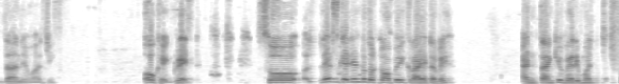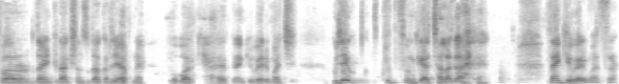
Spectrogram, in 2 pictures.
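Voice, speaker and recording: With lively intonation and long, frequent pauses, a man speaks in a high voice. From India, Hyderabad. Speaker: memory trainer. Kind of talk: online workshop talk. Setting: online video session.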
